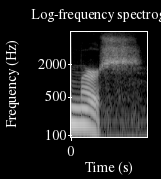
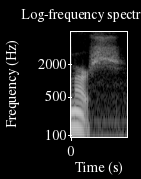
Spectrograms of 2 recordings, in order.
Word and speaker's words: mush: corn mush m-u-s-h but he pronounced it with an R so he pronounced it corn mersch and it was weird to hear him say I'm going to fry some Marsh but it looks good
